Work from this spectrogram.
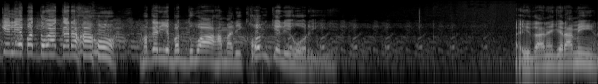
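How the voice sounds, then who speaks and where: Over noticeable background noise, a man speaks in a raised, projected voice with very wide pitch swings. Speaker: Islamic scholar giving a Quran lesson. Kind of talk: religious sermon, weekly Quran lesson. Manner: preaching, storytelling, emphatic.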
